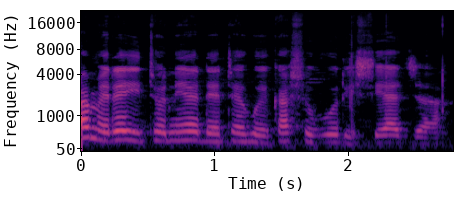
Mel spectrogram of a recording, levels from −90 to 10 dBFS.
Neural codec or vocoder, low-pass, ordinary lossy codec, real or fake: none; none; none; real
